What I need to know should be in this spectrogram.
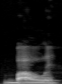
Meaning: nominative/accusative plural of балл (ball)
- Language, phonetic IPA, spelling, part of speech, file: Russian, [ˈbaɫɨ], баллы, noun, Ru-ба́ллы.ogg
